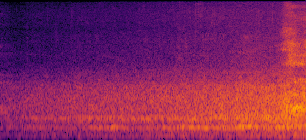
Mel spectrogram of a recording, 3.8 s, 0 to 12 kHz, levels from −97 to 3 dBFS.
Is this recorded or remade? recorded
